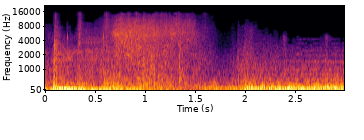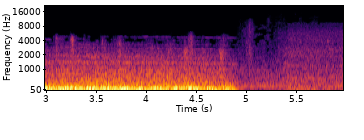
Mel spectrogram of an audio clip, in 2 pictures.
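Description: Water splashes and crackles with electric sparks.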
